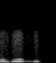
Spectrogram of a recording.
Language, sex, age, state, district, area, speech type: Hindi, female, 45-60, Madhya Pradesh, Gwalior, rural, conversation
